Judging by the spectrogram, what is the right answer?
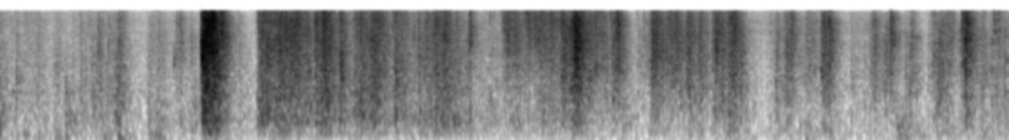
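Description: A thin plastic piping bag being handled, rustling and crinkling, with a sharp loud rustle about two seconds in.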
